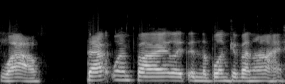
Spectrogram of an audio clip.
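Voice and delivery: plain

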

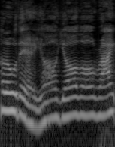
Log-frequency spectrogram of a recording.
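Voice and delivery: warm, drawing-in voice. Imitating how Tabitha Brown opens every video: soft inviting Tabitha Brown voice. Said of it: "in this real soft, inviting".

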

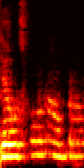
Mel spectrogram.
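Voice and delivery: gentle, soft voice. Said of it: "the guidance counselor approach".

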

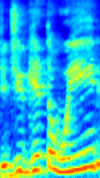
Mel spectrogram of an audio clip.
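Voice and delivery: very high-pitched yell hollered out to carry far. Retelling how a friend yelled from across the park, imitating a yell. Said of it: "just yells out".

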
